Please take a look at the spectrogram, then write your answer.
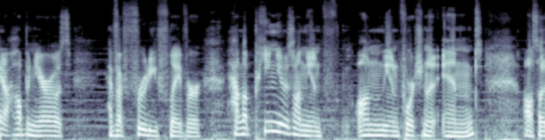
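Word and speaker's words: jalapeño: Jalapenos on the unfortunate end. Also, it's spelled with a J, nature. The J is an H because that's Spanish.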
